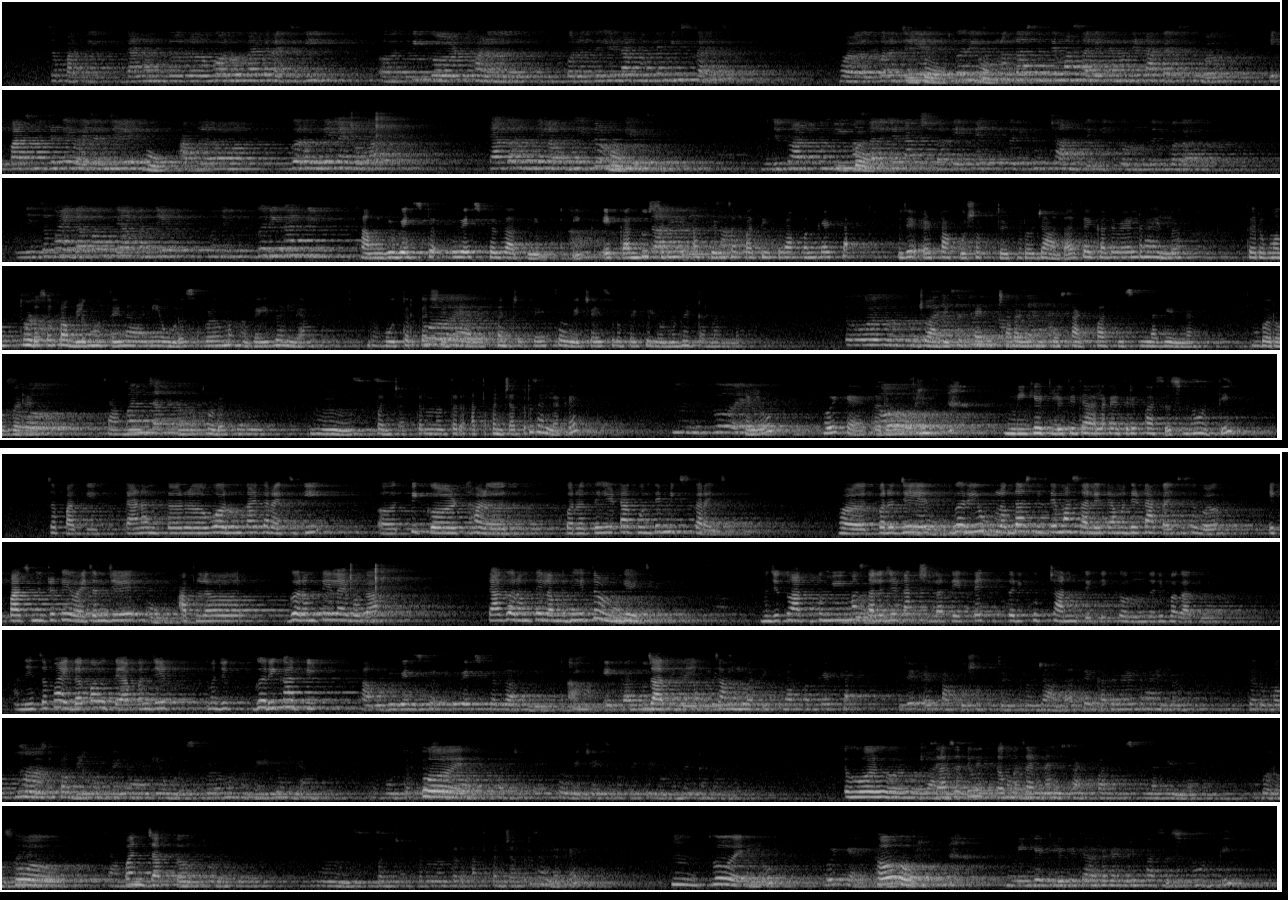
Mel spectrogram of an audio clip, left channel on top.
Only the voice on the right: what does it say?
चपाती त्यानंतर वरून काय करायचं कि अ तिखट, हळद परत हे टाकून ते मिक्स करायचं. हळद परत जे
घरी
उपलब्ध असतील ते मसाले त्यामध्ये टाकायचे सगळं. एक पाच मिनिटं ठेवायचं आण जे
आपलं गरम तेल आहे बघा त्या गरम तेलामध्ये हे तळून
घ्यायचं. म्हणजे तो आता तुम्ही मसाले
जे टाकशिला ते त्या तरी खूप छान होतिया ती करून जरी बघा तुम्ही आणि याचा फायदा काय होत आपण जे म्हणजे घरी खात
अहं
जात नाही
चांगलं
होते
हा
होय.
होय होय होय
त्यासाठी
उत्तमच
आहे ना
हे
हो.
पंच्याहत्तर
हम्म. होय.
हो
हो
